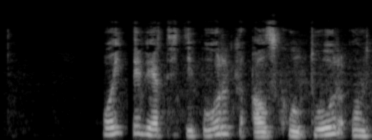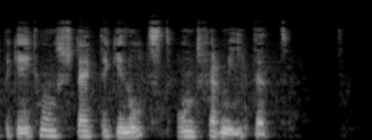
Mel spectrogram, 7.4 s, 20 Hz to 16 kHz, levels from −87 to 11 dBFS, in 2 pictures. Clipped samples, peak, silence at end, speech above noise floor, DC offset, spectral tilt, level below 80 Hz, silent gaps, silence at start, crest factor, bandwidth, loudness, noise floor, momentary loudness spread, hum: under 0.1%; -8 dBFS; 0.85 s; 53 dB; under 0.1%; -4.5 dB/octave; -70 dBFS; 1.28-1.32 s; 1.05 s; 18 dB; 9.4 kHz; -26 LUFS; -79 dBFS; 7 LU; none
